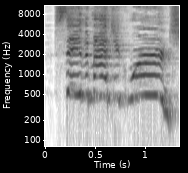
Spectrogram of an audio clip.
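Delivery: very high, loud command; urgent storybook yell; frantic shout. A narrator's reading. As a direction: shout it over the chaos. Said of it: "shouted Moo".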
